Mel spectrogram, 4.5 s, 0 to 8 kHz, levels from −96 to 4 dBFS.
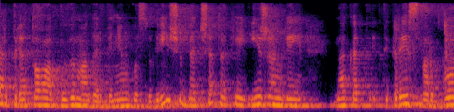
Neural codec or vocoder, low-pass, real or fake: none; 7.2 kHz; real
